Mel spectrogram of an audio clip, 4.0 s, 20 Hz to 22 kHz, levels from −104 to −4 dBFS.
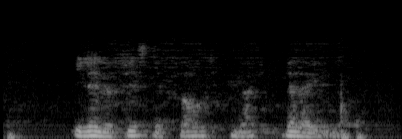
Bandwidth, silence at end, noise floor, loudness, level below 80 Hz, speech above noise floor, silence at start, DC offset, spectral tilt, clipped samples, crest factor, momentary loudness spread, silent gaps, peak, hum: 5.8 kHz; 0.35 s; -83 dBFS; -49 LUFS; -68 dBFS; 36 dB; 0.05 s; under 0.1%; -9.5 dB/octave; under 0.1%; 18 dB; 18 LU; none; -30 dBFS; none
